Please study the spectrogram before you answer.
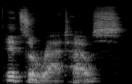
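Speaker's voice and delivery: slow, soft chorus of rats; communal rat voice. Acted. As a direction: speak as one low hive voice.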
